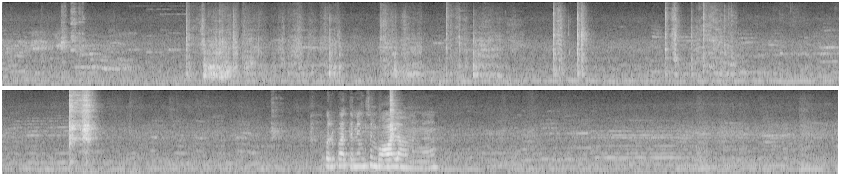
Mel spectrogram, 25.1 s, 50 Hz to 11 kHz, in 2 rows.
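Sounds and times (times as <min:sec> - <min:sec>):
metal spoon scraping a pan: 0:00.8 - 0:01.4, 0:02.7 - 0:08.8, 0:09.9 - 0:11.2, 0:13.5 - 0:14.0.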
